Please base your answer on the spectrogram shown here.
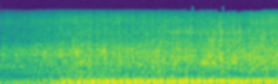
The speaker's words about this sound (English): as his Humvee drives away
